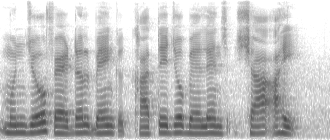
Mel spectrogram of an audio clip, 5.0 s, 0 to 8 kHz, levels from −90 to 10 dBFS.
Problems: constant background noise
